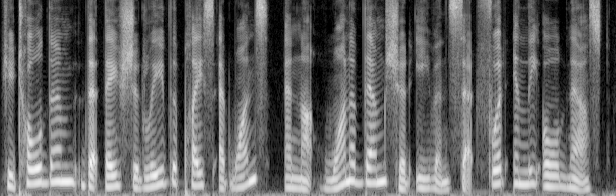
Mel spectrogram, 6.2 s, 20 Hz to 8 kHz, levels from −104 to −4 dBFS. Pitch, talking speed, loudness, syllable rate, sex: 170 Hz, 235 wpm, -19 LUFS, 5.0 syllables/s, female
